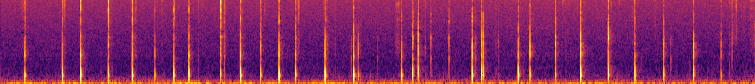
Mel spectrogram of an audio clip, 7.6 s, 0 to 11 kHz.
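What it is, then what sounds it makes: Cork coaster. A thin, solid, square cork coaster has its edge and face scratched with short fingernails. About 32 short, dry scratches sound in an uneven rhythm over a low hum, each one a quick crisp tick that dies away at once.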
